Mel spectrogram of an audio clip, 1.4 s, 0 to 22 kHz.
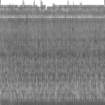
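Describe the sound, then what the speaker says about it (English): A 2nd gen Cummins diesel truck engine runs steadily just after a cold start in warm Florida weather, loud and close with a dense, rumbling clatter and no pauses. "Cold start in Florida."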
